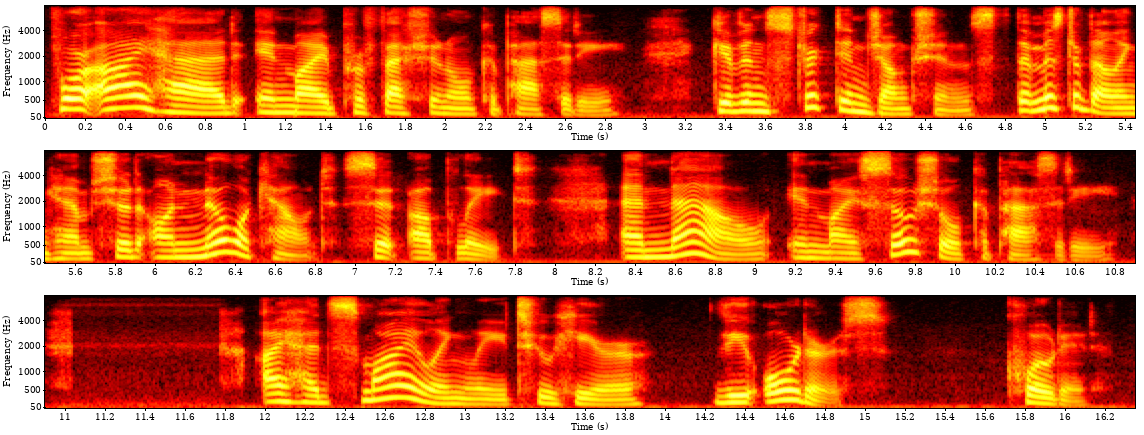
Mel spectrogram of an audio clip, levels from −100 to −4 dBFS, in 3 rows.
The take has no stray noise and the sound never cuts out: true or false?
true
